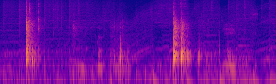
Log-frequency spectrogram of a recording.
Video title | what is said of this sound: I BOUGHT SOME PAWN SHOP TACKLE BOXES! WHATS INSIDE?? | drop it on the floor listen to this this thing is heavy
